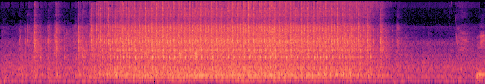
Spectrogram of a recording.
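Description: A sewing machine stitches a salwar in a long continuous run, starting and stopping with short bursts and a steady mechanical whir through the middle, with no speech.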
